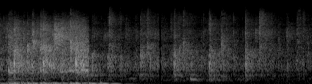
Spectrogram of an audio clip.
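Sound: audience applause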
